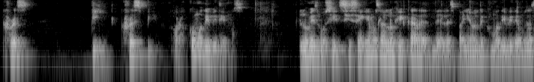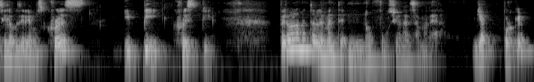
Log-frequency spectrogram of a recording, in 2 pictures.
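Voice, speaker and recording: Husky gravelly male English teacher. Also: medium pitch, big pitch swings, fast talker, warm tone, dull audio. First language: Spanish. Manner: explanatory, rhetorical questions, checks in with "¿ya?" and "¿no?". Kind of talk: explaining a grammar lesson.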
